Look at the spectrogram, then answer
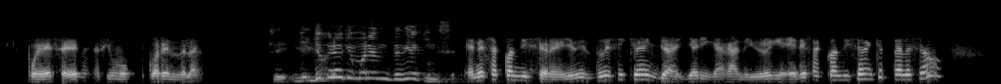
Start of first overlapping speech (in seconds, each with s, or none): none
